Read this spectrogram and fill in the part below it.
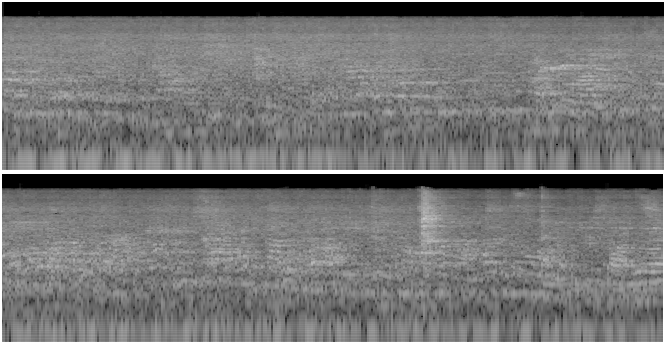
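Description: A crowd of men and women murmur and chatter in a large room.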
